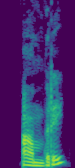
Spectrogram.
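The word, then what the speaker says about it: hombre: Хотя поначалу некоторые звуки могут вызывать трудности, например, буква «h» в испанском языке вообще не произносится. «Ола» читается как «ола», «амбре» как «амбре».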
